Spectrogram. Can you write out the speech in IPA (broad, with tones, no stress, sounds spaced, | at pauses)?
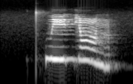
t̪ʰ w e˥ ɪ̯ n̪ j ɑ˥˩ ŋ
